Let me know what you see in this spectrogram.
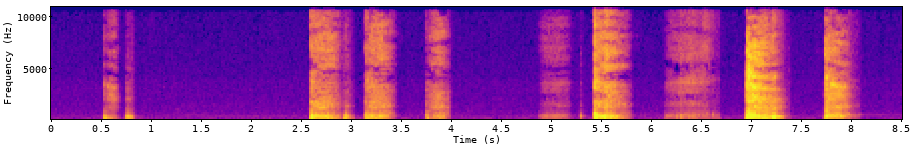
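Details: Repeated coughing, about eight short coughs in separate bursts, some in pairs, with quiet gaps between.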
